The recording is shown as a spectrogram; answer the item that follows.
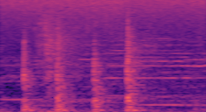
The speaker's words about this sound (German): Gemeinsam gingen sie ins Hotel zurück. Constable Billings stellte sich hinter einer Ecke in Position, während George an der Zimmertür klopfte.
